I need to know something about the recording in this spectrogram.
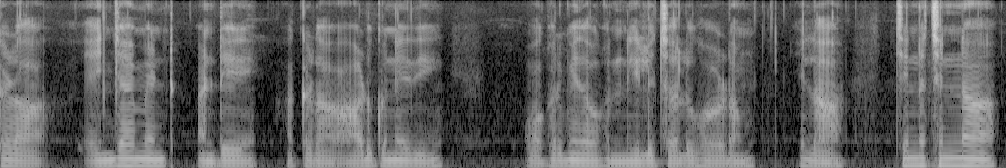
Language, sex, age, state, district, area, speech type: Telugu, male, 18-30, Andhra Pradesh, Chittoor, urban, spontaneous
